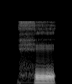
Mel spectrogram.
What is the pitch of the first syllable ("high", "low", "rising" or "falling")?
low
